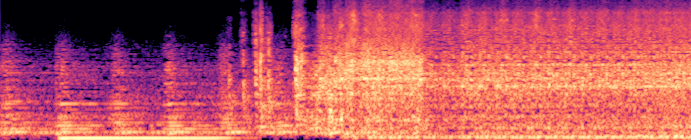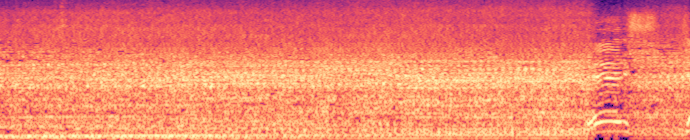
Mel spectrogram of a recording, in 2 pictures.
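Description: After a short stretch of music, an old tractor's engine starts with a few clattering turns about two seconds in, then runs steadily.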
